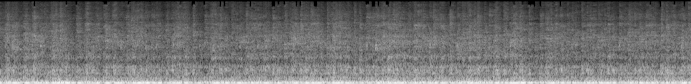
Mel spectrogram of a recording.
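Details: Freshly rebuilt Ford 289 small-block V8 in a 1965 Mustang "Hack Job", first start after months of work, cold engine: loud deep steady fast idle, even beat, no knocking or ticking; normal fast idle.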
